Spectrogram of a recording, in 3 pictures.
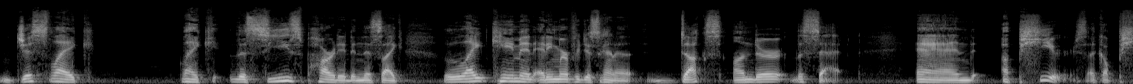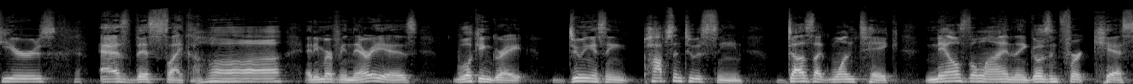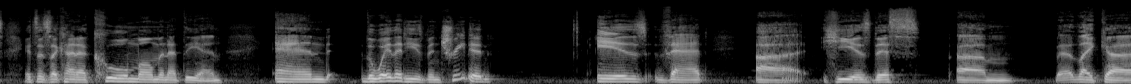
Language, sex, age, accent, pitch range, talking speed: English, male, 30-49, American, 110-145 Hz, 150 wpm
